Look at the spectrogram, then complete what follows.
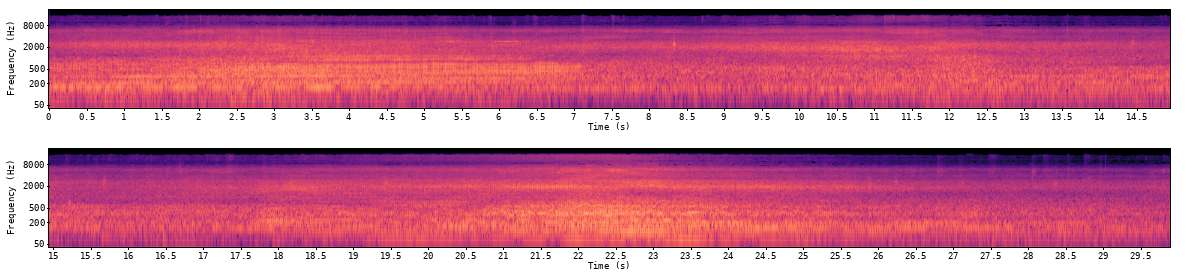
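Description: Motor traffic passing on a rain-wet road. For the first several seconds there is a steady engine hum, then the hiss of tyres on wet pavement swells and fades twice as vehicles go by.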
